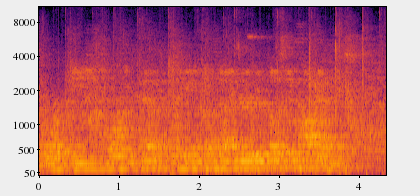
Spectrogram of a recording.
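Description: A low-pitched man's voice in long, drawn-out syllables without clear words, fading out near the end.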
